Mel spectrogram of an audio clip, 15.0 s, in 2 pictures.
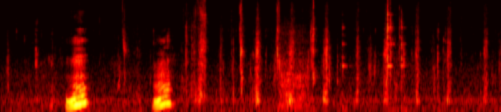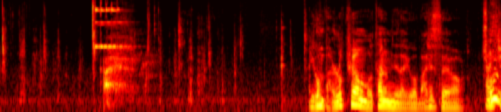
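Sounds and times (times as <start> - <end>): chewing noodles: 2.7 - 8.8, 9.7 - 11.2
short high ringing tone: 8.9 - 9.6.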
